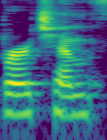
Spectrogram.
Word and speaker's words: Burcham: Bailey Burcham from Los Angeles.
